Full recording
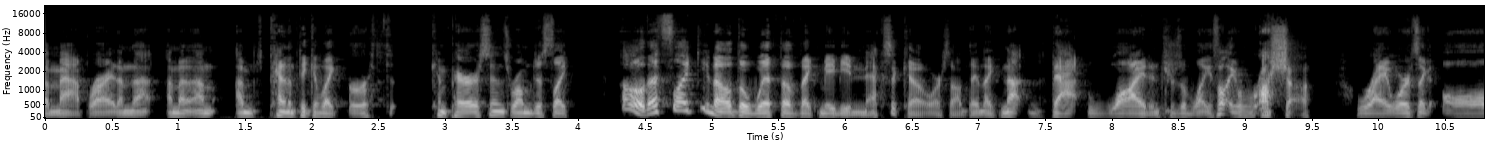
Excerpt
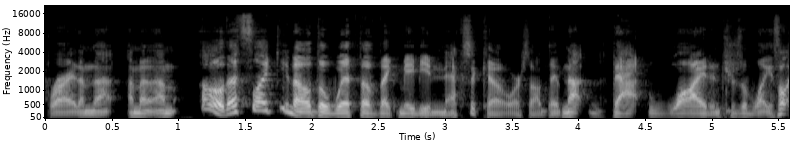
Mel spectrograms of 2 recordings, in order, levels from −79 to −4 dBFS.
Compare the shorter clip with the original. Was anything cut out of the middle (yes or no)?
yes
